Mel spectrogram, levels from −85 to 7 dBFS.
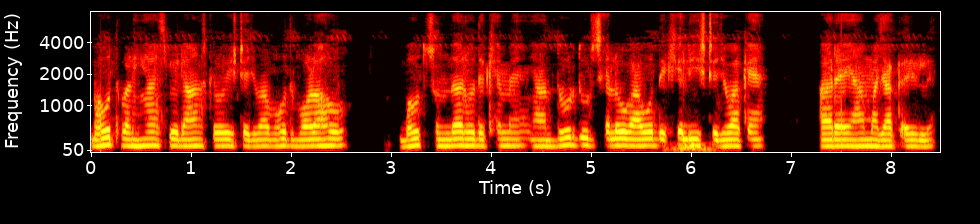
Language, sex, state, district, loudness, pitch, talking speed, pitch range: Hindi, male, Bihar, Jamui, -18 LUFS, 140 Hz, 220 wpm, 135-145 Hz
